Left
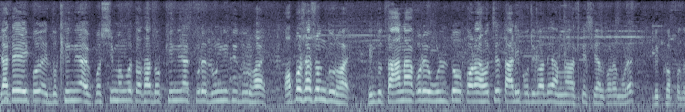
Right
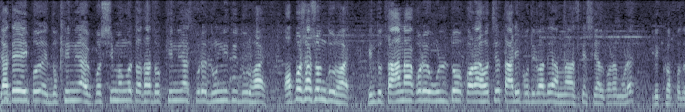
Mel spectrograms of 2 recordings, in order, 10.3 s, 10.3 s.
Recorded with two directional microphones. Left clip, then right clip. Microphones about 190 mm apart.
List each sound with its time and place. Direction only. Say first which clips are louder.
0.0 s speech: even; 20° right (ahead or behind)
